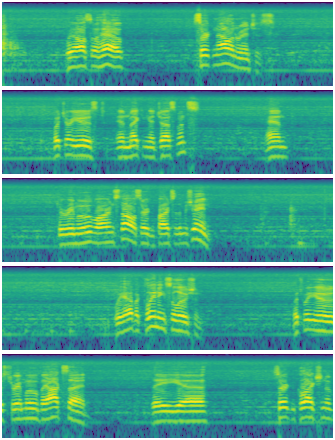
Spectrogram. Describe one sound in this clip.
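A middle-aged man speaks calmly in short phrases, as if explaining.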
